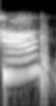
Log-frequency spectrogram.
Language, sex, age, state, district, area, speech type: Sindhi, female, 18-30, Gujarat, Junagadh, urban, conversation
